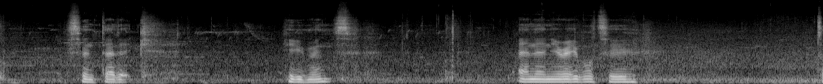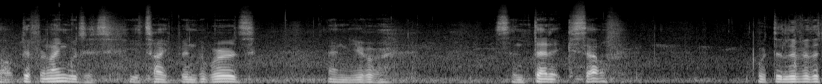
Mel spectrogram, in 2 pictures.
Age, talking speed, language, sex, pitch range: 20-39, 80 wpm, English, male, 115-135 Hz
